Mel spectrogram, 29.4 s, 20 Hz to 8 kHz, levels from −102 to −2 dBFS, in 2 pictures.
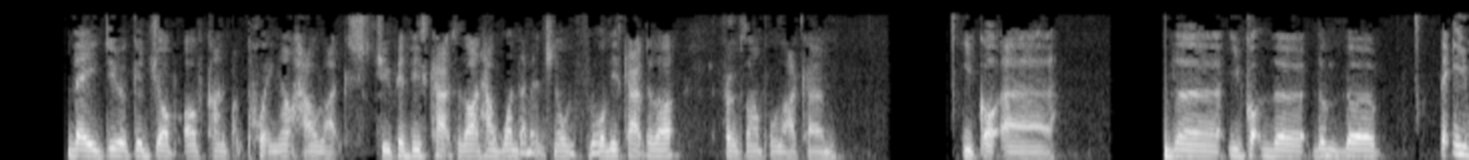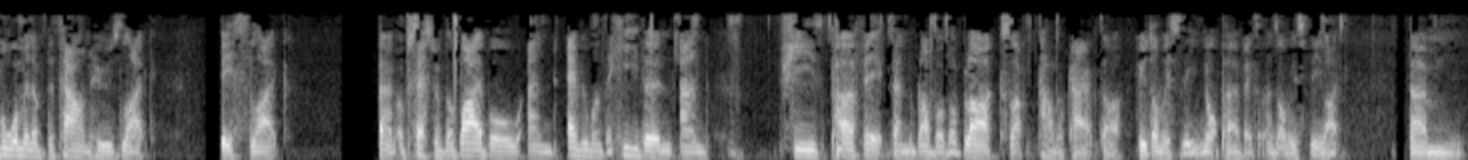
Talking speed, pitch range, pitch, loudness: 160 wpm, 100-120 Hz, 110 Hz, -22 LUFS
